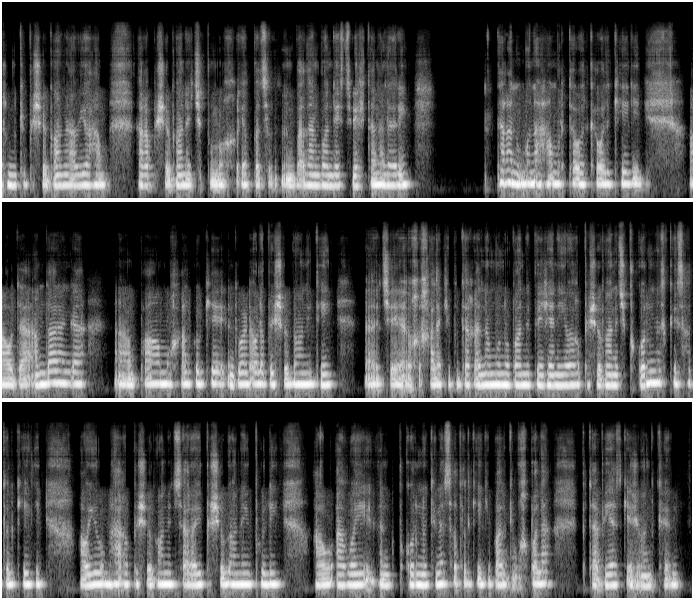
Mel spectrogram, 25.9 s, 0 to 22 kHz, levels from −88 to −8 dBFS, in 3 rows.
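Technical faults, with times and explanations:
Throughout, Speex codec: the speech sounds noisy and hoarse, with plainly audible coding damage and nothing above about 15.5 kHz. This low-bitrate CELP coding, around 22 kbps, leaves too few bits for the excitation, and the upper band is only a shaped, noise-like fill.
8.39–11.79 s, de-emphasis applied wrongly: the speech turns dull and muffled, its top end sloping smoothly away to about 13 dB down at 10 kHz relative to 1 kHz. A treble cut meant to undo pre-emphasis was applied where none existed, or applied twice.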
